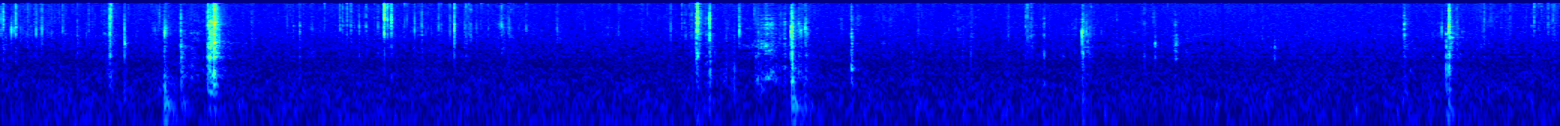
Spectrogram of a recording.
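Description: A metal blade carves and scrapes the colorful glitter-and-sequin coating off a solid oval soap bar with a cream inside, held in the hand. Quiet, bright, crisp scratches and crackling ticks come in scattered bursts, with almost no low end and no ring after each stroke.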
